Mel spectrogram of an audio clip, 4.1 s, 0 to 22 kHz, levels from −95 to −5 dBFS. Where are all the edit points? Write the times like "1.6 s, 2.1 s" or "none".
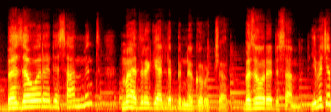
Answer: none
